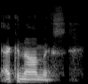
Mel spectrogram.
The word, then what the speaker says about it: economics: oh yeah that's right economics can be pronounced with e that's right that's another way to say it uh you say economics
